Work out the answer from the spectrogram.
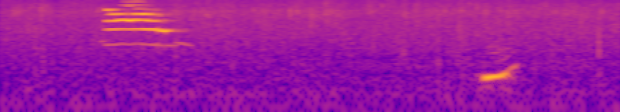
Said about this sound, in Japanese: ん？あれ？猫？どこに？ いた。 はあ、この辺じゃ珍しい。しかも子猫だ。捨て猫っぽくはないかも。この感じだと野良猫でいいのかな。ここで雨宿り中？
